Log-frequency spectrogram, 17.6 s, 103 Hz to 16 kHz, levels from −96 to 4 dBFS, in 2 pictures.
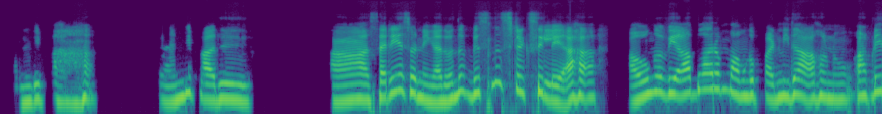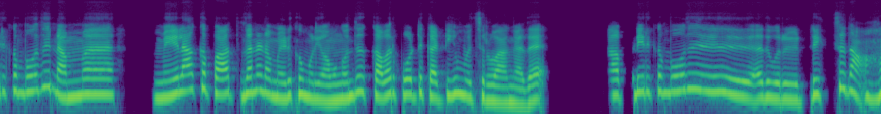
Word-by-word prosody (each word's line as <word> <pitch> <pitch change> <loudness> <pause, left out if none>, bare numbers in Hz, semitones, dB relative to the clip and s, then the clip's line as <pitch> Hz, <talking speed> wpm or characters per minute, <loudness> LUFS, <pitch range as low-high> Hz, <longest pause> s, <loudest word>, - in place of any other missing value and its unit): கண்டிப்பா. 185 +3 -4 1.1
கண்டிப்பா, 215 +3 -1
அது 200 +2 +1 1.1
ஆ - - +2 0.4
சரியா 245 +7 +3
சொன்னீங்க. 205 -8 +2
அது 185 +1 +2
வந்து 255 +7 +1
பிஸ்னஸ் 385 +11 -2
ட்ரிக்ஸ் 285 -1 0
இல்லையா? 185 -2 +3 0.6
அவுங்க 235 +8 +2
வியாபாரம். 305 +6 +2
அவுங்க 230 -1 +1
பண்ணி 210 +2 +1
தான் 230 -3 +3
ஆகணும். 205 -1 -2
அப்டி 230 +4 -1
இருக்கும்போது, 285 +3 -2 0.2
நம்ம, 220 +2 +2 0.8
மேலாக்க 285 +8 +2
பாத்து 245 -1 +2
தானே, 280 +3 +2
நம்ம 225 -4 +1
எடுக்க 230 +3 0
முடியும்! 200 -3 0
அவுங்க 195 +2 +1
வந்து 250 +5 +1
கவர் 230 +3 +2
போட்டு 245 +1 +1
கட்டியும் 235 +4 +1
வச்சுருவாங்க, 185 -5 0
அத. 175 - +1 0.8
அப்பிடி 240 +3 -3
இருக்கும்போது, 280 +3 -2 0.6
அது 210 +1 +1
ஒரு 200 0 0 0.2
ட்ரிக்ஸு 240 +7 -2
தான். 225 -4 -1
230 Hz, 135 wpm, -22 LUFS, 205-265 Hz, 1.1 s, சரியா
